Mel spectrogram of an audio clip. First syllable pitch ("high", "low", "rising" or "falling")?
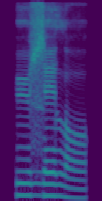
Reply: high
